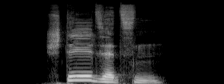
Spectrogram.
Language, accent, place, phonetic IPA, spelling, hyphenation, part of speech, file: German, Germany, Berlin, [ˈʃtɪlˌzɪt͡sn̩], stillsitzen, still‧sit‧zen, verb, De-stillsitzen.ogg
- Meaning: to sit still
